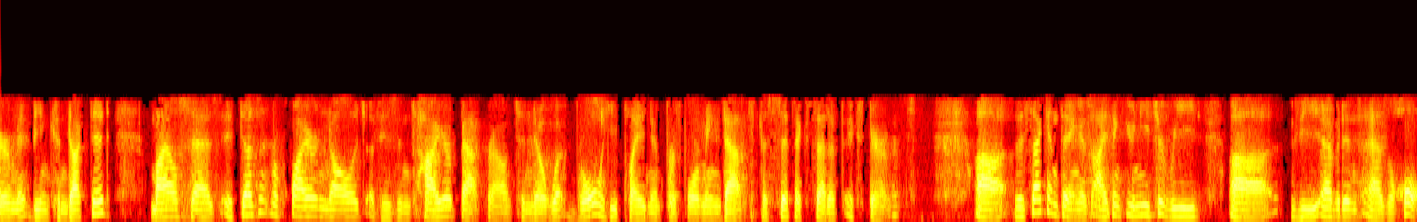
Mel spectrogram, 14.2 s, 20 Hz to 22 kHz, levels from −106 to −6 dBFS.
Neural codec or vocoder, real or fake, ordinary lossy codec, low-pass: none; real; AAC, 16 kbps; 3.6 kHz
